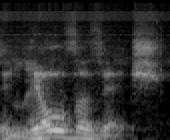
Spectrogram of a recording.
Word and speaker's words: Jovovich: uh uh okay so what I'm seeing is Jovovich Quinn was doing important stuff Kudrow no it's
